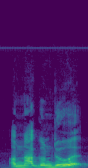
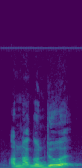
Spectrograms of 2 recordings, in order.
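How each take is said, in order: Both takes have the same delivery.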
